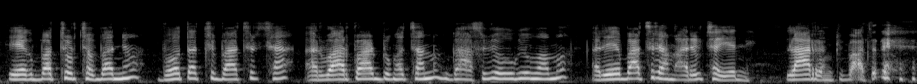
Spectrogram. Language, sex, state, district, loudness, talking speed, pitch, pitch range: Garhwali, female, Uttarakhand, Uttarkashi, -18 LUFS, 195 wpm, 250 Hz, 230-265 Hz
